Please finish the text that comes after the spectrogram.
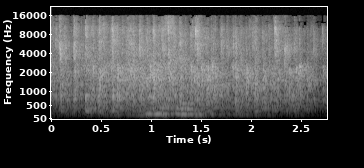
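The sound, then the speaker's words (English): An audience at a talk claps to answer whether they have ever experienced craving, a steady, dense wash of applause for about three seconds, the many overlapping hand claps blending into a continuous crackling roar that holds its loudness throughout. “So everybody here was clapping their hands.”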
